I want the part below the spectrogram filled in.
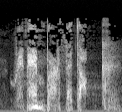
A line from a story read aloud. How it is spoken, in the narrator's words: whispered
